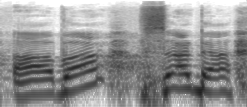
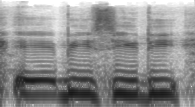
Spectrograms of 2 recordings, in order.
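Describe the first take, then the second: First: Slow "आ बा सा डा", each letter as a sound with an "a" vowel; letters read as sounds. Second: Said in the usual way. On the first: Shown as a demonstration. Teacher re-teaching the alphabet by sound, slow "आ बा सा डा". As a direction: sound out "आ बा सा डा" instead of letter names. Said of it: "लेकिन अब पढ़ना". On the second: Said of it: "बचपन से पढ़े हैं".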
